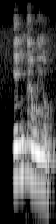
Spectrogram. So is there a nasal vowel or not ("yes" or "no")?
yes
